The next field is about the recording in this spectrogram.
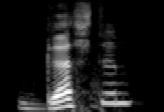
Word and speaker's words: Gustin: It's Pete Gustin? – Yep, Gustin.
